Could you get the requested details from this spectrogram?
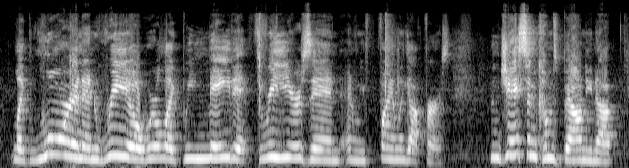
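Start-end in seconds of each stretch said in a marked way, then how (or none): none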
